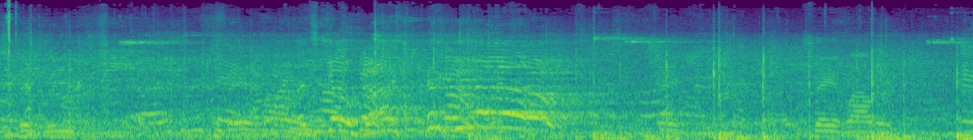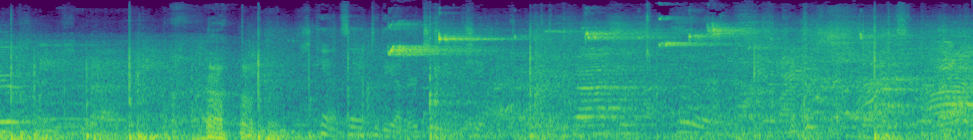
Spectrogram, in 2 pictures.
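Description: A crowd of spectators talks and cheers loudly nearby.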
